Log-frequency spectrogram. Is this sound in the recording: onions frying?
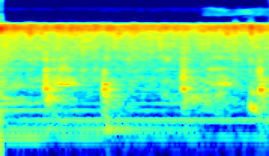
yes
